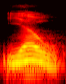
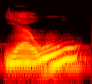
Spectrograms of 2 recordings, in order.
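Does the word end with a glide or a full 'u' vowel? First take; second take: glide; vowel. First: It ends with a soft, short rounded glide. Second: It ends with a separate full 'u' vowel. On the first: The speaker calls it right. "Lembut dan pendek" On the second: The speaker calls it wrong. "Tidak dibaca yawu"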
